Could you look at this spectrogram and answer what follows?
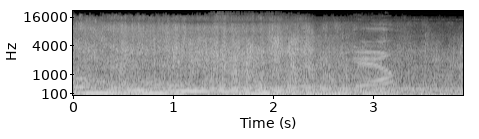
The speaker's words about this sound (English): Hey, look up in the sky! It's a bird! It's a plane! It's some kind of UFO! It's a plane. There it goes.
